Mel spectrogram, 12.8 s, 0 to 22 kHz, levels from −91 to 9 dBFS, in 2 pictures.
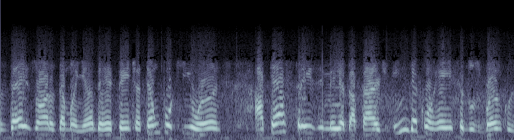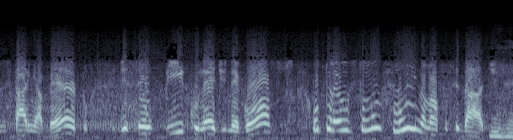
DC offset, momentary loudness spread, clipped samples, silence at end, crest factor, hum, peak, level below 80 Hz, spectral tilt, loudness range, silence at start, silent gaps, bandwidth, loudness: under 0.1%; 7 LU; under 0.1%; 0 s; 10 dB; none; -6 dBFS; -50 dBFS; -8 dB/octave; 1 LU; 0 s; none; 6.8 kHz; -18 LUFS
